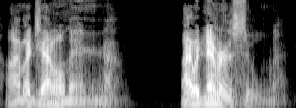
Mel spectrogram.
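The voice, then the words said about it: Pirate-like voice. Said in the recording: “I don't know why I'm sounding like a pirate.”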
